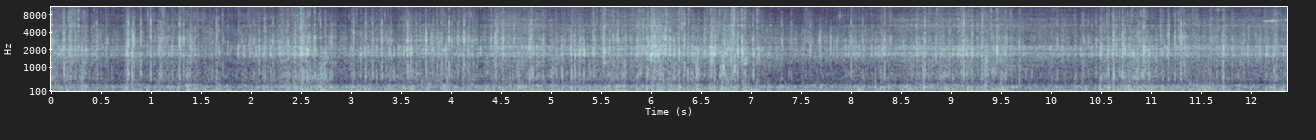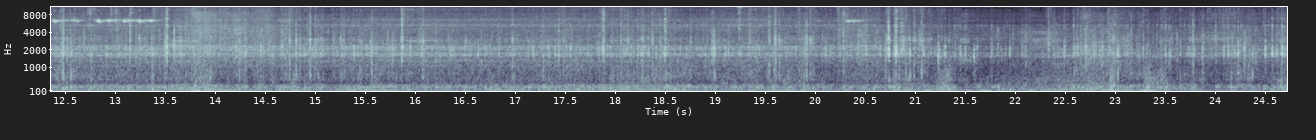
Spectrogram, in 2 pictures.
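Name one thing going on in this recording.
Wind rumbles steadily across a microphone.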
